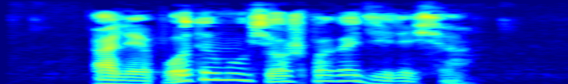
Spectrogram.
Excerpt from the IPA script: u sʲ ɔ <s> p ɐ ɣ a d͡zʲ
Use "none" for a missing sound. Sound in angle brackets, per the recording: ʂ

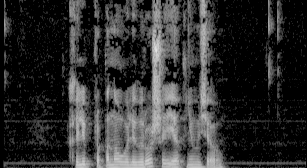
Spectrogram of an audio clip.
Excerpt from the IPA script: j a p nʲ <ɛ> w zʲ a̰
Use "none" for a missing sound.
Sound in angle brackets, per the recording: ɛ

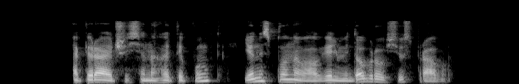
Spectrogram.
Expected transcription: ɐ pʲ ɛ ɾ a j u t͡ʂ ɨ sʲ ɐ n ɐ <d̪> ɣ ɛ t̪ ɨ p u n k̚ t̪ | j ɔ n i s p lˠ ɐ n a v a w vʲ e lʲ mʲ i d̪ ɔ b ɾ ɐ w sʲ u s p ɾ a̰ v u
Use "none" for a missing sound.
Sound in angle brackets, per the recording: none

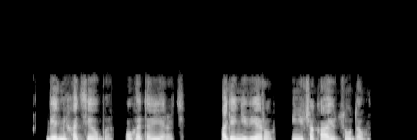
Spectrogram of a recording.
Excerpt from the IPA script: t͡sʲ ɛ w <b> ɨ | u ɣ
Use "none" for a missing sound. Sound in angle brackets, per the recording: b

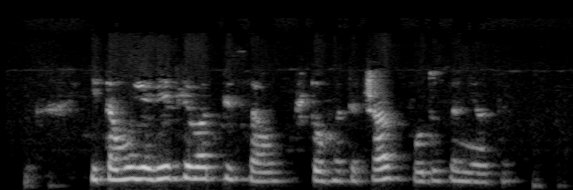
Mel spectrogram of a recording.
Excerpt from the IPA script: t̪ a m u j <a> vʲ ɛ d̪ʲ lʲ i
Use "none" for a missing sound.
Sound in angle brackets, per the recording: a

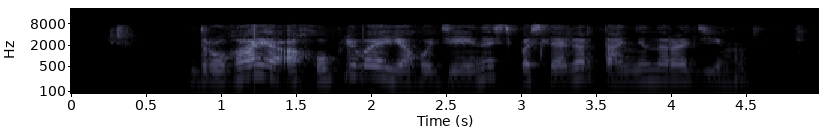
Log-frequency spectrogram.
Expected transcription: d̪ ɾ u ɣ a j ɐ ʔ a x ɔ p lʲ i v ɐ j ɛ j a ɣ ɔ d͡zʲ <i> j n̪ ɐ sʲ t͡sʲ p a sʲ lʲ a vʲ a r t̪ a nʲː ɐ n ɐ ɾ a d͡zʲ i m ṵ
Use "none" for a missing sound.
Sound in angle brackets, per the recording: e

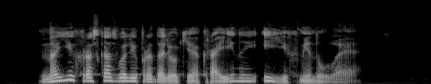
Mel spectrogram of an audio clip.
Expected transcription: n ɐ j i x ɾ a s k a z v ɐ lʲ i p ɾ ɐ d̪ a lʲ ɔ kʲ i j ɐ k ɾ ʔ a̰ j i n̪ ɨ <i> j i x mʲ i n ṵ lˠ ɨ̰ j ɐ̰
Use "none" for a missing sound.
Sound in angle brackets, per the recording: i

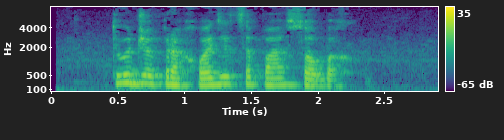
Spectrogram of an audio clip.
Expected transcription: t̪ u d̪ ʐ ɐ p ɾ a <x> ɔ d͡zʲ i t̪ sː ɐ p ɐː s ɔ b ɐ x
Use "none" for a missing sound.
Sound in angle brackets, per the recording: x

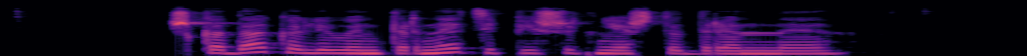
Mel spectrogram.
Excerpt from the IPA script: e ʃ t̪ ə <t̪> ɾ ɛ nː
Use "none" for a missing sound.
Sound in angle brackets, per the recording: d̪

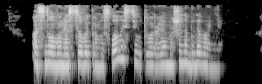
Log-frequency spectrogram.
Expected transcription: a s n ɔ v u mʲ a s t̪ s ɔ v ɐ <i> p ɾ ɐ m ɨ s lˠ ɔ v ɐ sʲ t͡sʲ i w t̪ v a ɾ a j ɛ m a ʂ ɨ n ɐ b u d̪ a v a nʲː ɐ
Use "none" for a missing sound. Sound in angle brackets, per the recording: j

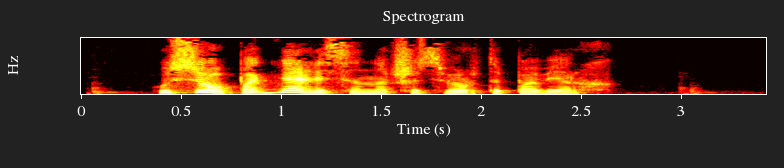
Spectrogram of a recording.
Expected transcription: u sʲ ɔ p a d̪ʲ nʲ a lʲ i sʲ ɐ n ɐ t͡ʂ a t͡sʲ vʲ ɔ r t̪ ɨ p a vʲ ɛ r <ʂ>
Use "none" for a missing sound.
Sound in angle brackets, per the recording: x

